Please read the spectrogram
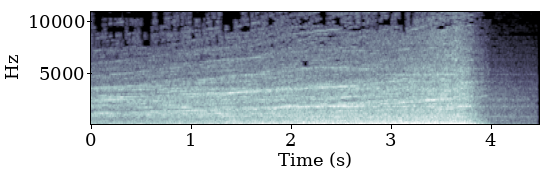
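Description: Logo-intro riser sound effect: a noisy swell over a deep rumble, with tones gliding slowly upward as it grows louder, cutting off suddenly near the end.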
